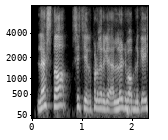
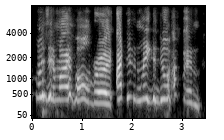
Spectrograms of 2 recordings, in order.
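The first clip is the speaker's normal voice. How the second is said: mock indignant protest; 9 semitones higher than usual. Pretending to protest the blame.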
